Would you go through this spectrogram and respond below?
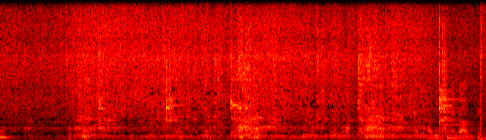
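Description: Peas frying in a pot for matar pulao, a soft steady sizzle under repeated stirring with spoon scrapes and clinks against the pot, fairly quiet and close.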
